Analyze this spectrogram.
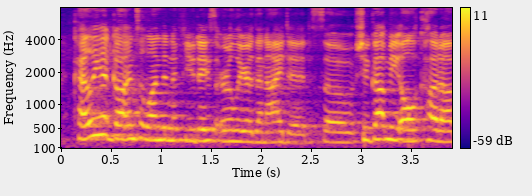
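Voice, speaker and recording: A woman speaks very fast at a fairly high pitch with ordinary pitch variation. Audible room echo and noticeable background noise surround her. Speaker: eulogist, friend of the deceased. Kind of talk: eulogy. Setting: memorial gathering.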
